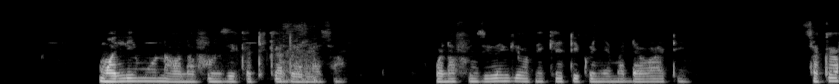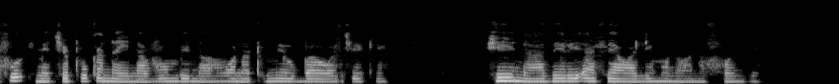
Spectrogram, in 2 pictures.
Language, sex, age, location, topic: Swahili, male, 18-24, Kisumu, health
